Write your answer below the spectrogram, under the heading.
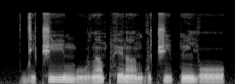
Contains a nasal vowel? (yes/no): yes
